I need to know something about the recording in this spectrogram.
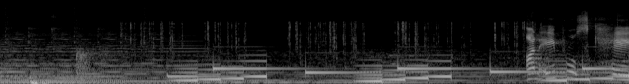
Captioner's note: typing on keyboard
